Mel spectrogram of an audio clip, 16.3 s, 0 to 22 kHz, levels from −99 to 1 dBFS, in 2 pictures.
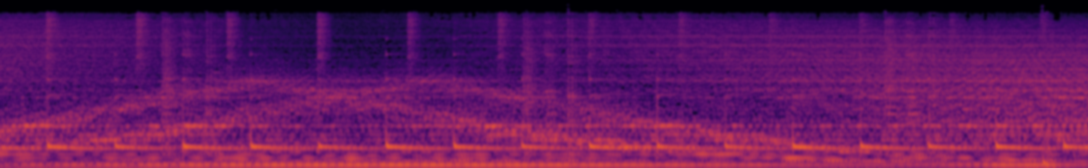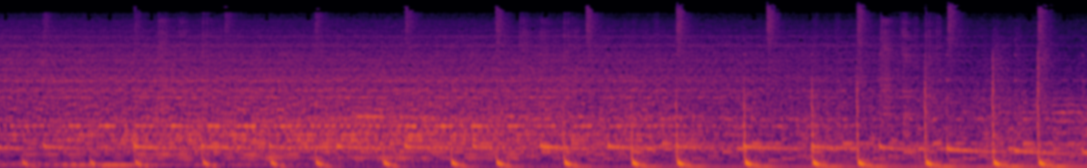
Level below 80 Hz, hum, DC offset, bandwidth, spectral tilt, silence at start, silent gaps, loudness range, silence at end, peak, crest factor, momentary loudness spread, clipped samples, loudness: -50 dBFS; none; under 0.1%; 17 kHz; -4.5 dB/octave; 0 s; none; 5 LU; 0 s; -22 dBFS; 16 dB; 6 LU; under 0.1%; -39 LUFS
